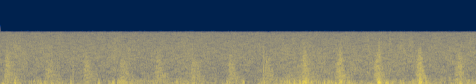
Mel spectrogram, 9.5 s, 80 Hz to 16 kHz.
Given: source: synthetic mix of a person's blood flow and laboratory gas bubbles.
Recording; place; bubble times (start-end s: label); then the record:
Doppler ultrasound of blood flow; subclavian vein
no bubbles
From the record:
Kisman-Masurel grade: 000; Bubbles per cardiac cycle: 0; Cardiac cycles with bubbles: 0%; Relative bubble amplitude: no bubbles discernible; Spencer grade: 0 (complete lack of bubble signals)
